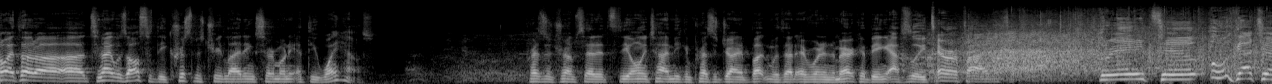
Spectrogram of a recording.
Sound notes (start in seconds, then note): 9.0 laughter and applause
